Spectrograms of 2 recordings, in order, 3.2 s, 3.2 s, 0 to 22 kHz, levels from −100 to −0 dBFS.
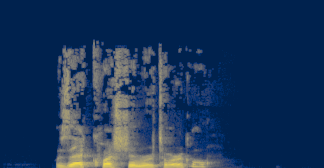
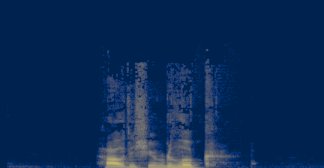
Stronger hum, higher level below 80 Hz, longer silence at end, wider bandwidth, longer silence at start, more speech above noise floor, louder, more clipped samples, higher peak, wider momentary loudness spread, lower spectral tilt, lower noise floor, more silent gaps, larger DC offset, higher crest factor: neither; first, -60 dBFS vs -76 dBFS; about the same, 1.15 s vs 1.1 s; first, 16 kHz vs 14.5 kHz; second, 0.55 s vs 1.05 s; first, over 74 dB vs 58 dB; first, -16 LUFS vs -32 LUFS; neither; first, 0 dBFS vs -14 dBFS; first, 17 LU vs 13 LU; second, -4.5 dB/octave vs -6.5 dB/octave; about the same, under -90 dBFS vs -89 dBFS; neither; neither; about the same, 18 dB vs 22 dB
